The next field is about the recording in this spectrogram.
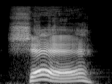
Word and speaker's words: Cher: Cher.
